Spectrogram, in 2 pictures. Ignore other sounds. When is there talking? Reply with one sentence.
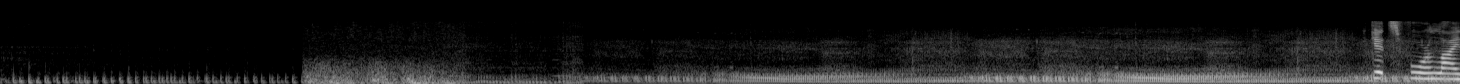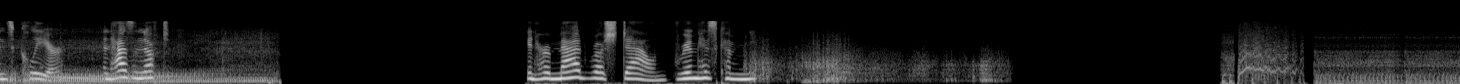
The talking can be heard from 13.7 to 16.3 s and from 19.9 to 22.2 s.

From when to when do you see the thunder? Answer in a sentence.
You can hear the thunder from 3.0 to 4.7 s and from 22.0 to 24.7 s.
